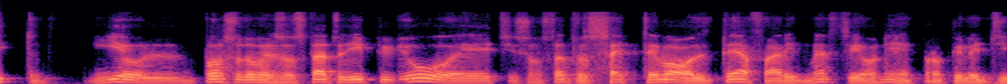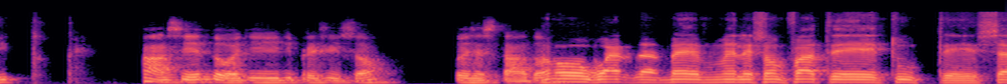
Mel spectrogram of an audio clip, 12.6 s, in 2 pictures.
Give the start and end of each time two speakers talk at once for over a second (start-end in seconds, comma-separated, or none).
none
